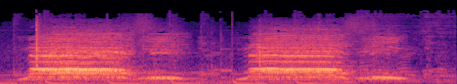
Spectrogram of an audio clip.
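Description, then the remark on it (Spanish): A crowd of about forty people at a rally called by the Tsunami Blaugrana platform outside the Camp Nou chants the name "Messi" in unison, twice, with loud, rhythmic, strongly voiced shouts and a short dip between the repeated chants. “Los gritos de la gente dejan bastante claro su mensaje.”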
